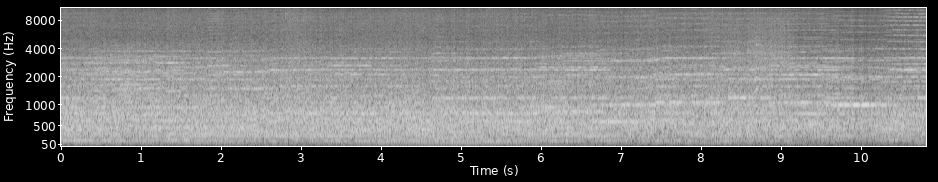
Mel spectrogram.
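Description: Dark-ride soundscape: a steady, loud rumbling wash with sustained musical tones beneath it, the music becoming clearer near the end.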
